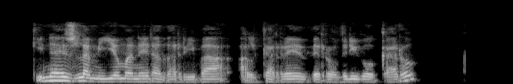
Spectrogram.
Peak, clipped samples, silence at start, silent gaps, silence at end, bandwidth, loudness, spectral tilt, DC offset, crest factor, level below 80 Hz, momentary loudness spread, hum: -2 dBFS; under 0.1%; 0.35 s; 2.34-2.38 s, 4.22-4.62 s; 0.45 s; 7.8 kHz; -19 LUFS; -5 dB/octave; under 0.1%; 18 dB; -60 dBFS; 8 LU; none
